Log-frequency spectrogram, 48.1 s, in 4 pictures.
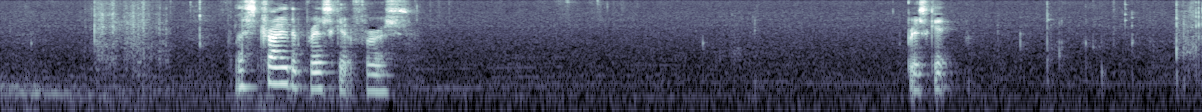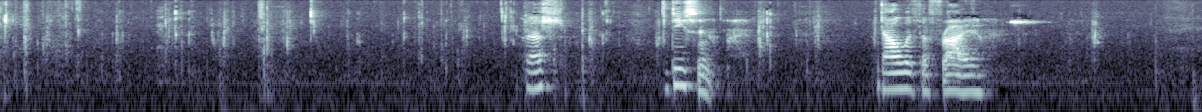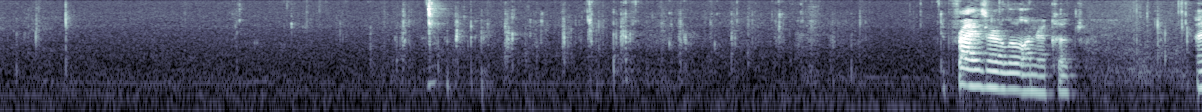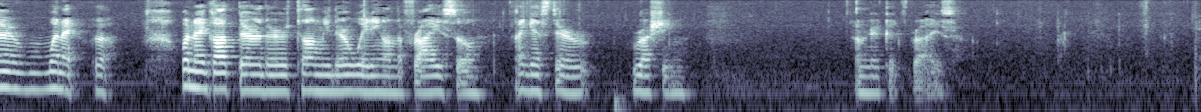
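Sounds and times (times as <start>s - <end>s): person chewing with mouth closed: 10.2s - 20.9s, 22.1s - 24.8s, 26.3s - 33.4s, 46.0s - 48.0s.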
